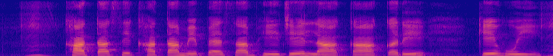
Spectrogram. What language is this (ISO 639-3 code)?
bho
